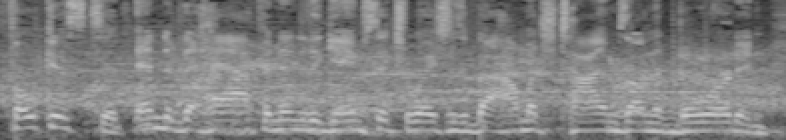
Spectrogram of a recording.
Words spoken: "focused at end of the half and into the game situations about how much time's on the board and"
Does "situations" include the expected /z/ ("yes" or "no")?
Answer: yes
